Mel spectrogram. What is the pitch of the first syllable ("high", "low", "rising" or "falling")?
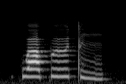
high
